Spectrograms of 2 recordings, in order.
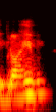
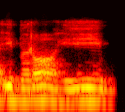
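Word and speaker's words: إبراهيم: wa ala ali Ibrahim kita nggak punya nama nabi Ibrahim teman nama nabi kita adalah Ibrohim minimal bacanya dua Halo Kak itu enggak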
